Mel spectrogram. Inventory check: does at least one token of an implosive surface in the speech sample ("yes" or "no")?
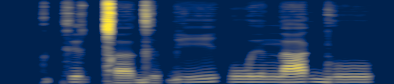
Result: yes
